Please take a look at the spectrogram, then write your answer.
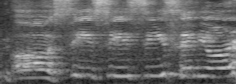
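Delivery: high-pitched cartoon Spanish "si, si, senor"; mock Spanish voice, high and playful; mock Spanish accent. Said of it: "making fun of him 'cause he's Spanish".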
